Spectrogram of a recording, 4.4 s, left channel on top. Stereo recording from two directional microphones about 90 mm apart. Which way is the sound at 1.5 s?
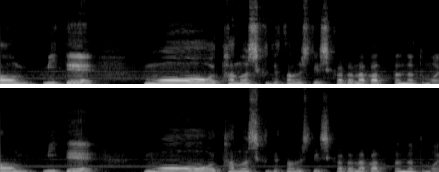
20° right (ahead or behind).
